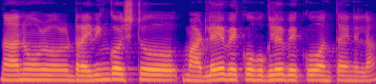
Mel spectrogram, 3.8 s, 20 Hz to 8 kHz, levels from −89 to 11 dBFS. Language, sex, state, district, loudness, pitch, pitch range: Kannada, female, Karnataka, Mysore, -14 LUFS, 175 Hz, 170-185 Hz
